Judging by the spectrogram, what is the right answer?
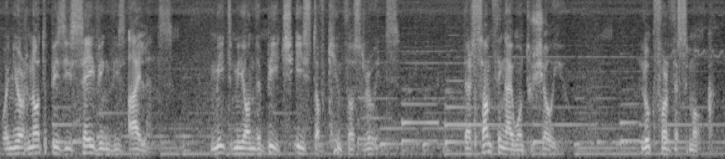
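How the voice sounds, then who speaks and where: An actor playing a proud, bold Spartan soldier eager for battle in a video game. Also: male voice, fairly low pitch, moderate pace, music in the background, natural voice. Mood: warm. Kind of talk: video game cutscene acting.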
